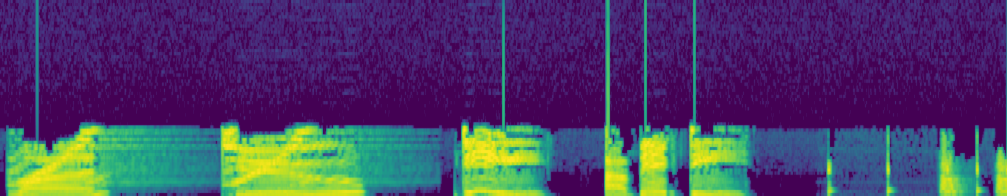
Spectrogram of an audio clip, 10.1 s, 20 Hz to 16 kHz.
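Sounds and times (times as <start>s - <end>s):
speech: 0.1s - 1.1s, 2.3s - 3.5s, 4.6s - 7.5s
dog barking: 9.4s - 10.0s.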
